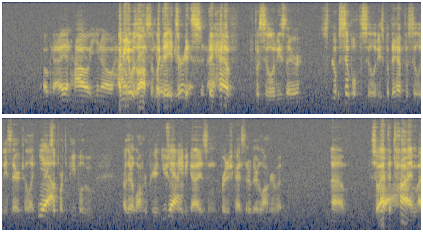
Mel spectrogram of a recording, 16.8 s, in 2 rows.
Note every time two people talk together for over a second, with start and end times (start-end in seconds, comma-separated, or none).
2.3-4.5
